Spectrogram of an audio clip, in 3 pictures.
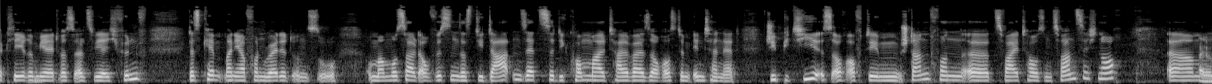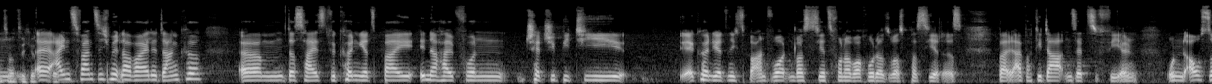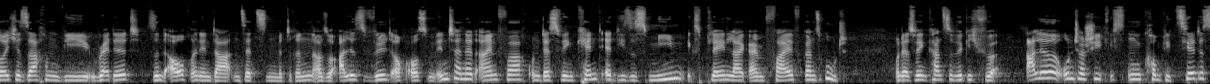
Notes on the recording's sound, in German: Der Live-Talk war Teil des Liveprogramms von GameStar Talk auf der diesjährigen CAGGTUS Messe in Leipzig. Live-Special von der CAGGTUS in Leipzig. Der Live-Talk war Teil des Liveprogramms von GameStar Talk auf der diesjährigen CAGGTUS Messe in Leipzig.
